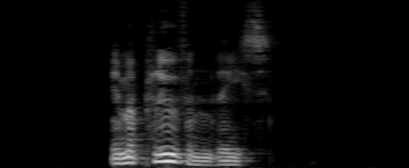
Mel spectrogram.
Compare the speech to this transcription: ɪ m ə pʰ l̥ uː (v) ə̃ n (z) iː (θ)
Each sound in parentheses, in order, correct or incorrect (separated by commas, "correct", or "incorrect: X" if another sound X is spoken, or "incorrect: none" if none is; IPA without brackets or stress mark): correct, incorrect: ð, incorrect: s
